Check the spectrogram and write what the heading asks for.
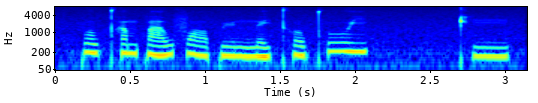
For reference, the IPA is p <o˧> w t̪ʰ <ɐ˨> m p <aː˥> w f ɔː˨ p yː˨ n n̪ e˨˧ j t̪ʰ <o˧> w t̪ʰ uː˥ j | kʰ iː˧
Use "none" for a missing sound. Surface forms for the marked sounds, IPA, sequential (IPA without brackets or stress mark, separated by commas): o˧, ɐ˧, aː˨˧, o˧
